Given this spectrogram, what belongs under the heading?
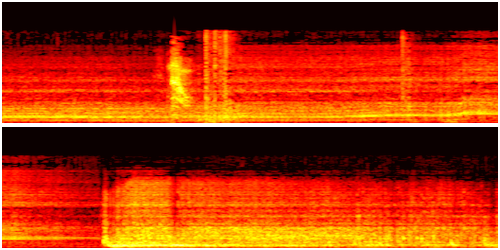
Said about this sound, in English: I've got a mile to go until I hit the straightaway. That town, Landslide. Great Scott, I can't go into town with a runaway truck full of nitro. That deep bend just ahead. I've got to hit the truck for the edge and then jump.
